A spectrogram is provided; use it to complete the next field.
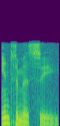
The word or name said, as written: intimacy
